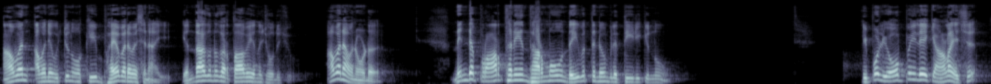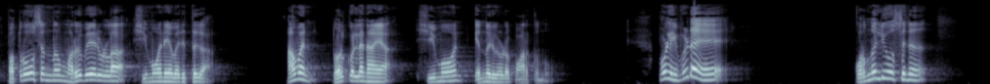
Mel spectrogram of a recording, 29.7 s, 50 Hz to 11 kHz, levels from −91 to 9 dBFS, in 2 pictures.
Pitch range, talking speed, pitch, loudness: 150-215 Hz, 65 wpm, 180 Hz, -16 LUFS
